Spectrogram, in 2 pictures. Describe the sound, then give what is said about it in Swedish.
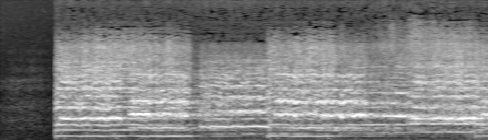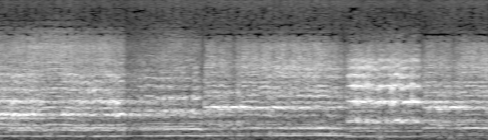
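Insect wings buzzing in flight: a sustained, harmonically rich drone that holds steady with a few abrupt shifts in tone, heard alone without talk. “Skulle det inte kunna vara möjligt att insekternas vingtoner har del i vår musikuppfattning?”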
